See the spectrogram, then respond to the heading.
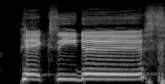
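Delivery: put-on very high squeal, weird accent, "dust" drawn out. Imitating the ride's Peter Pan line on the ship: Peter Pan weird accent. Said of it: "he gets a weird accent".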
